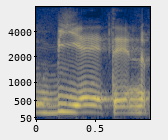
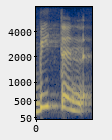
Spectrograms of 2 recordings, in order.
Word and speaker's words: bieten: Che qui la i in beaten è breve, invece qui abbiamo il dittongo ie, bieten, no? Quindi beaten la pronuncia, e quindi la I è più lunga e la T invece non è doppia, per cui è più, diciamo, è meno forte, quindi bitten, beaten, questa è la differenza nella pronuncia, bitten, bot, geboten.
